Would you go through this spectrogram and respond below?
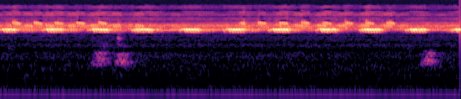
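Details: Crickets with other insects chorusing on an autumn night under a streetlight, a bright high-pitched trill rising and falling in regular pulses, plus two brief lower chirps in the background.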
